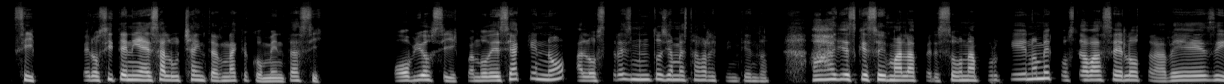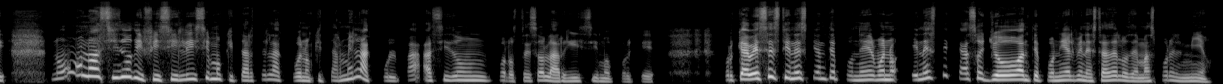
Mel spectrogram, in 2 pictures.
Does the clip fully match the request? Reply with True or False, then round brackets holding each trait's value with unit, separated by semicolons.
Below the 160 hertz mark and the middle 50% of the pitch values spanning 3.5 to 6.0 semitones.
False (195 Hz; 3.9 semitones)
